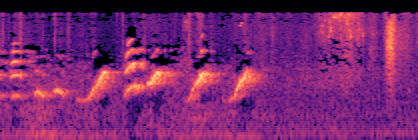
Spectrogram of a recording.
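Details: Pet parrot at home, playing with a baby: a short run of five clear whistled notes, each rising and sliding upward, spaced about a third of a second apart, then a faint high rustle near the end.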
